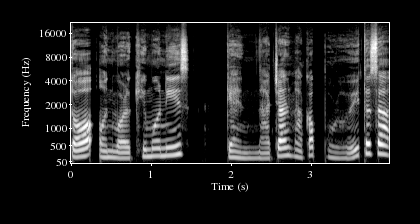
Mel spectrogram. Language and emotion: Goan Konkani, fearful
